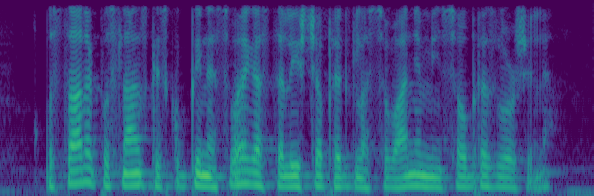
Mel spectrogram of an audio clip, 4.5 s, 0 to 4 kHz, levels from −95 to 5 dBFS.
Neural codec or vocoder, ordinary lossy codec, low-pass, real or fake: codec, 16 kHz in and 24 kHz out, 1 kbps, XY-Tokenizer; none; 3.6 kHz; fake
